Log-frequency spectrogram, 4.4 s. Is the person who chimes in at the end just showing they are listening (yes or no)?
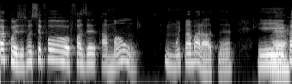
yes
